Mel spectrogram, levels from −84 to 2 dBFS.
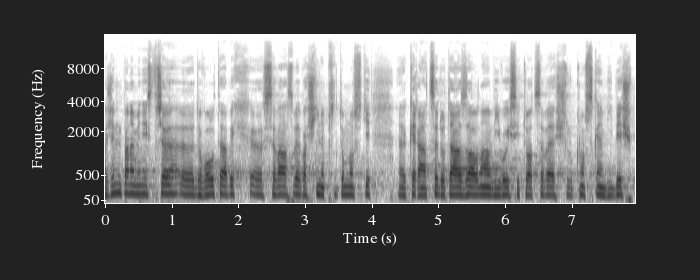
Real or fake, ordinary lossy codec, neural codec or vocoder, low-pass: fake; MP3, 64 kbps; vocoder, 48 kHz, 128 mel bands, Vocos; 14.4 kHz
